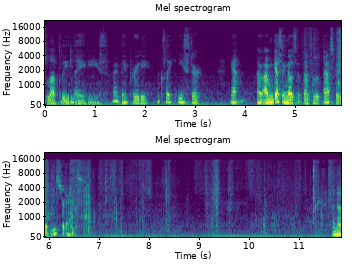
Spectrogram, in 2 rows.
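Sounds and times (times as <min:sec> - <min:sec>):
speech: 0:00.0 - 0:06.9, 0:11.7 - 0:11.8
pages of a Victorian-style paper junk journal being flipped: 0:05.2 - 0:11.8.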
